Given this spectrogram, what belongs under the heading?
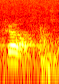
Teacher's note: most people seem to say crawford without pre-fortis clipping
